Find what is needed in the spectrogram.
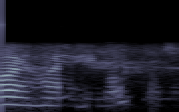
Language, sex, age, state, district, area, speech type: Assamese, female, 18-30, Assam, Dibrugarh, rural, conversation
